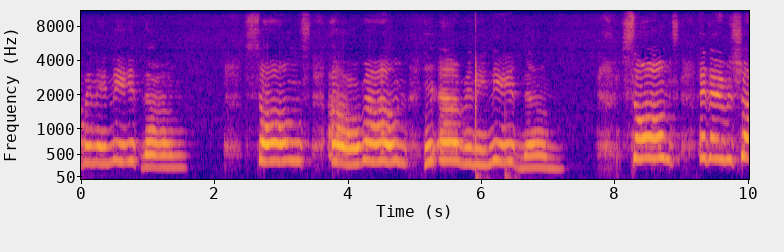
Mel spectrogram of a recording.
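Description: A child singing a song unaccompanied, held notes wavering with vibrato, in phrases broken by short pauses for breath. There is a low thump about six seconds in.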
